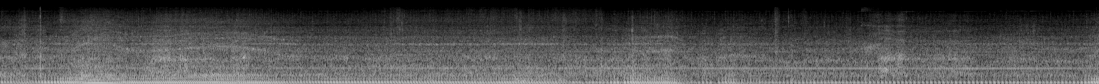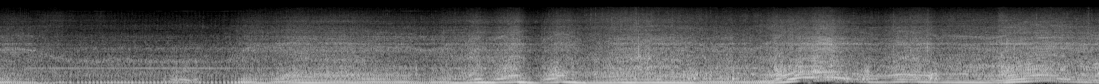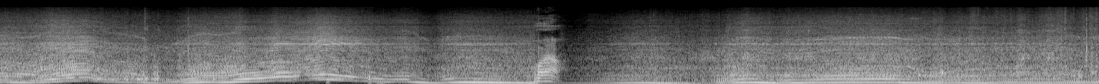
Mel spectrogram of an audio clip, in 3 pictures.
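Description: Triumph Explorer XCa's three-cylinder engine under way at low speed on a rough dirt trail. It runs fairly steady at first, then the revs rise and fall over and over, about once a second, as the throttle is worked over the uneven ground. A sudden short drop comes near the end.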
